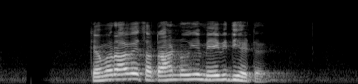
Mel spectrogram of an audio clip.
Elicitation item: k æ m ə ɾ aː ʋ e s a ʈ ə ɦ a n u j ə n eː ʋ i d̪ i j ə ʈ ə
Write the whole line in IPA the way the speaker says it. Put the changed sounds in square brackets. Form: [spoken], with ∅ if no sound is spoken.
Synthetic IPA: k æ m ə ɾ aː ʋ e s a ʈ [a] ɦ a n u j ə [m] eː ʋ i d̪ i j ə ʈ ə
